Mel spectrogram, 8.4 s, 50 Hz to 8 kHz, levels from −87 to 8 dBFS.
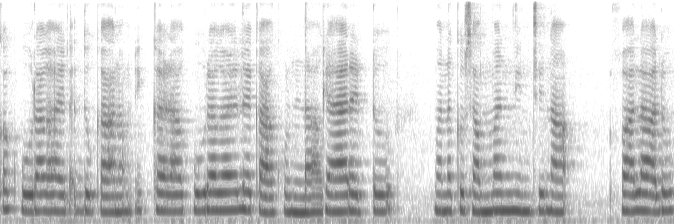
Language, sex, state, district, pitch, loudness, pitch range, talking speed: Telugu, female, Telangana, Karimnagar, 225 Hz, -31 LUFS, 215-230 Hz, 70 wpm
